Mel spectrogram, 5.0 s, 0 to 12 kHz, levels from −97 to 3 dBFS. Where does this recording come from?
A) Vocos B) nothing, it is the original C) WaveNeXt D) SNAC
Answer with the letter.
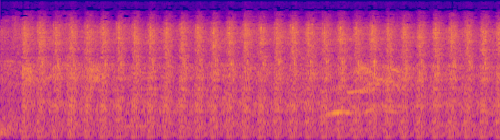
B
